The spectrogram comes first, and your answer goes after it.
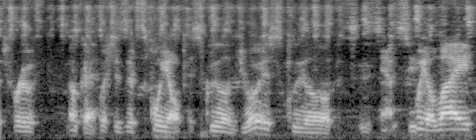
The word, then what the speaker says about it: SQL: It's squeal. Squeal. You squeal. Squeal. Squeal. I think it's the correct way. Squeal. I did sequel because I didn't, you know, I didn't know the audience.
